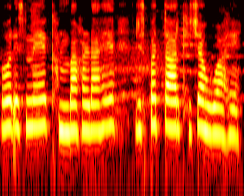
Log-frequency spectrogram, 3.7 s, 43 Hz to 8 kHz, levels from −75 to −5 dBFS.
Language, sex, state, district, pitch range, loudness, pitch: Hindi, female, Uttar Pradesh, Saharanpur, 245-275 Hz, -17 LUFS, 260 Hz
